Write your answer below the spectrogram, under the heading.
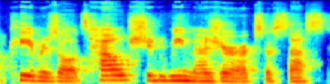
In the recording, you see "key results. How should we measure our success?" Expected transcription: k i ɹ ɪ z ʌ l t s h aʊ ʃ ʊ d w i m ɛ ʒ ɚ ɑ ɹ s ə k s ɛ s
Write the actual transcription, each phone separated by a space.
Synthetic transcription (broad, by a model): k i ɹ ɪ z ʌ l t s h aʊ ʃ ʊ d w i m ɛ ʒ ɚ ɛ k s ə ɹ s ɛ s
